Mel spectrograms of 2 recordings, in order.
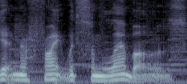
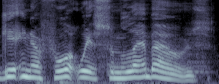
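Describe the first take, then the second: First: It is said in the speaker's usual accent. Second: It is said in a put-on Australian accent.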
